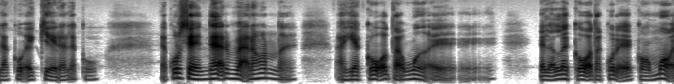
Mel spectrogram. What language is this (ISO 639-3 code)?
cte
